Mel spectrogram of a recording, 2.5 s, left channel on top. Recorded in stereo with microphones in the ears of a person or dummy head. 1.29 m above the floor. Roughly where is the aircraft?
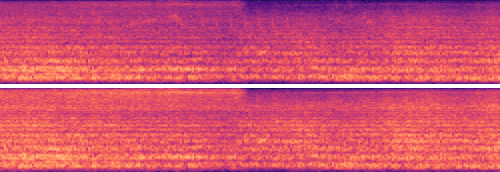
Right.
